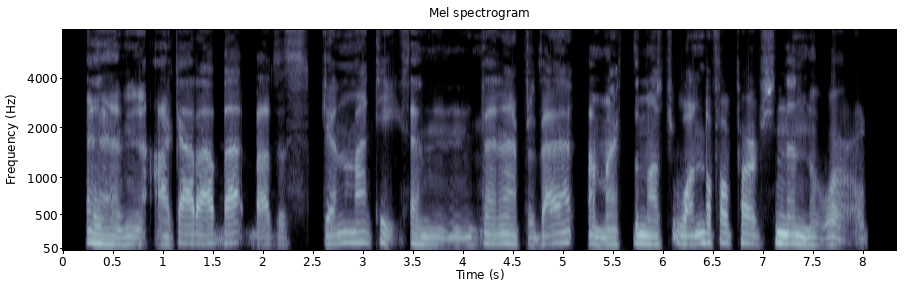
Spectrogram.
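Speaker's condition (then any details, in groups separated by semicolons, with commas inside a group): Parkinson's disease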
